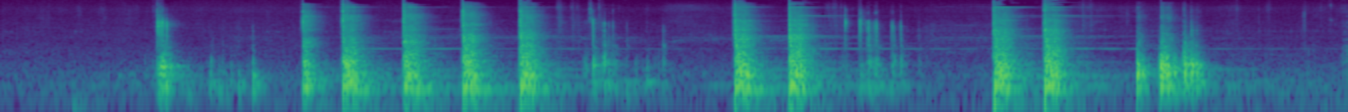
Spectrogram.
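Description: Small hammer tapping a metal mould to knock an epoxy-cast copper commutator shroud out of it: a dozen or so sharp metallic taps in irregular groups, each ringing briefly.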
